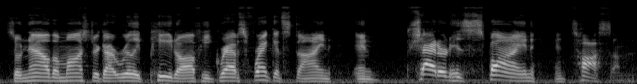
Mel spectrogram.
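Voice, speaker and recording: A man reviewing a film in a casual, animated way, retelling the plot and acting out scenes as he goes. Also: on the high side, unhurried, clean tone. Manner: animated storyteller, acts out scenes.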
